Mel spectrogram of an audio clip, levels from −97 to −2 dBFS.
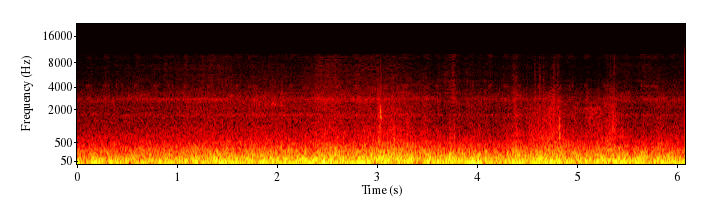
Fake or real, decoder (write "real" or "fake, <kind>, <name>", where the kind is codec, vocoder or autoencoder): fake, vocoder, BigVGAN v2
